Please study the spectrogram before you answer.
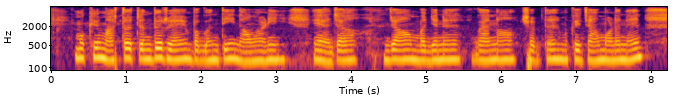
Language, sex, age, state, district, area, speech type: Sindhi, female, 60+, Maharashtra, Thane, urban, spontaneous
